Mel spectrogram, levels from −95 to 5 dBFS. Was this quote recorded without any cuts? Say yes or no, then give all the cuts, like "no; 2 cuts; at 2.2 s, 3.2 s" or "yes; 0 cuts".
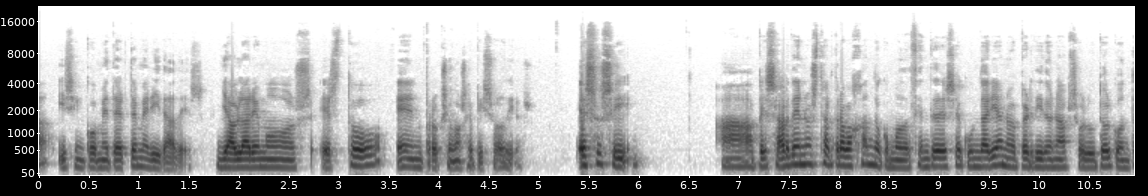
no; 3 cuts; at 1.7 s, 3.5 s, 5.2 s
